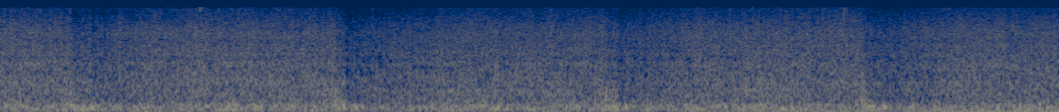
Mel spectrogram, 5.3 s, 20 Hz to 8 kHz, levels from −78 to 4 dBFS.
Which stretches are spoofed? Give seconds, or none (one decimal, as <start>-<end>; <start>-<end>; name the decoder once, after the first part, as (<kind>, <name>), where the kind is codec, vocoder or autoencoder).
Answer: 2.1-3.7 (autoencoder, DAC-VAE); 4.4-5.3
